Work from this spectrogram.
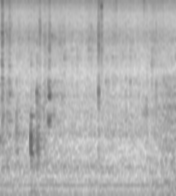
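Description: Green chili fries in a pan with garlic and ginger paste over low heat, making a soft continuous sizzle. A couple of faint clinks of stirring come near the start.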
